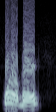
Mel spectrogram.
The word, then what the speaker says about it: Vorarlberg: the region of, I believe it's pronounced Vorarlberg.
